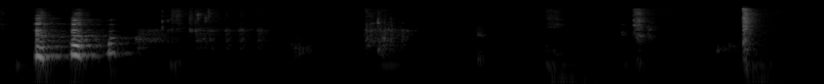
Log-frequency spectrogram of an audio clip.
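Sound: sipping water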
